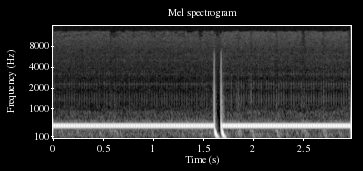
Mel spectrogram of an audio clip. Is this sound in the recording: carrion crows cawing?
no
